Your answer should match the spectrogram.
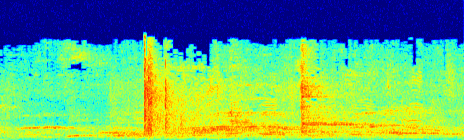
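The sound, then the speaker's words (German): Two sharp whip cracks snap about a second apart during a Klingnau custom in which schoolchildren are driven out of the schoolhouse, cutting through a busy background of voices and bustle. “Da klopft dann auch einmal die Peitsche.”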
